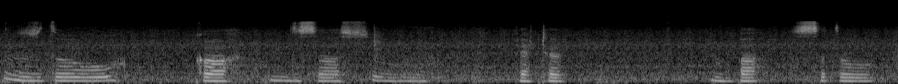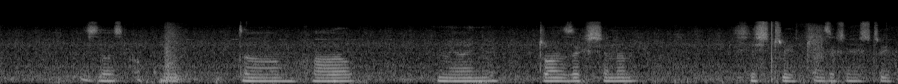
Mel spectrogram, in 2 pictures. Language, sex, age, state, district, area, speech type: Kashmiri, male, 30-45, Jammu and Kashmir, Bandipora, rural, read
